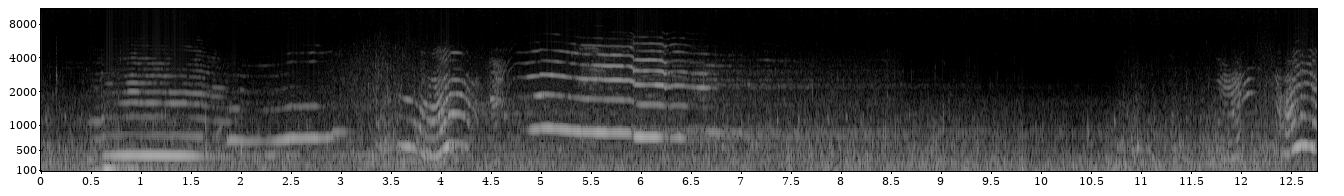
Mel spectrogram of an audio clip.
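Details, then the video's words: Humpback whale song: drawn-out harmonic moans held steady, then a deep swooping dip and rising upsweeps, with a final high squealing upsweep near the end, all over a constant low underwater rumble. "Majestic Whale Song · beautiful humpback & ocean ambience"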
